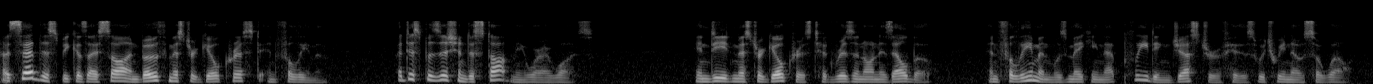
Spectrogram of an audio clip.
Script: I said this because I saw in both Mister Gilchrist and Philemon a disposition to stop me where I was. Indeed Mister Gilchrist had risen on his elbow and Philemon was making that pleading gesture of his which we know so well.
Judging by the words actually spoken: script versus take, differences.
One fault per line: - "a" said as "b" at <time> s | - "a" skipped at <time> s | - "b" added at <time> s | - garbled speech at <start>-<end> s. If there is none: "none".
none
